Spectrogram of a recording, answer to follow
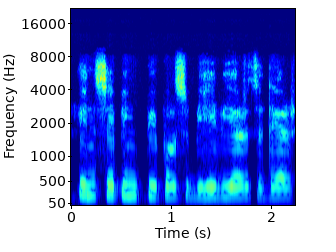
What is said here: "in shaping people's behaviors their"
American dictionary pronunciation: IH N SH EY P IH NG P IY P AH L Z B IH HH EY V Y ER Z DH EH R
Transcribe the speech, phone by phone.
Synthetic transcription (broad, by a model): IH N S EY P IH NG P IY P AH L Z B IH HH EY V Y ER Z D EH R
